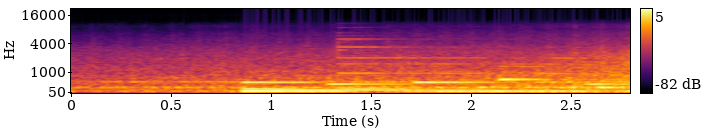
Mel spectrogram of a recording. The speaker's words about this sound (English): The final train rolls away from a dim, torchlit station.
